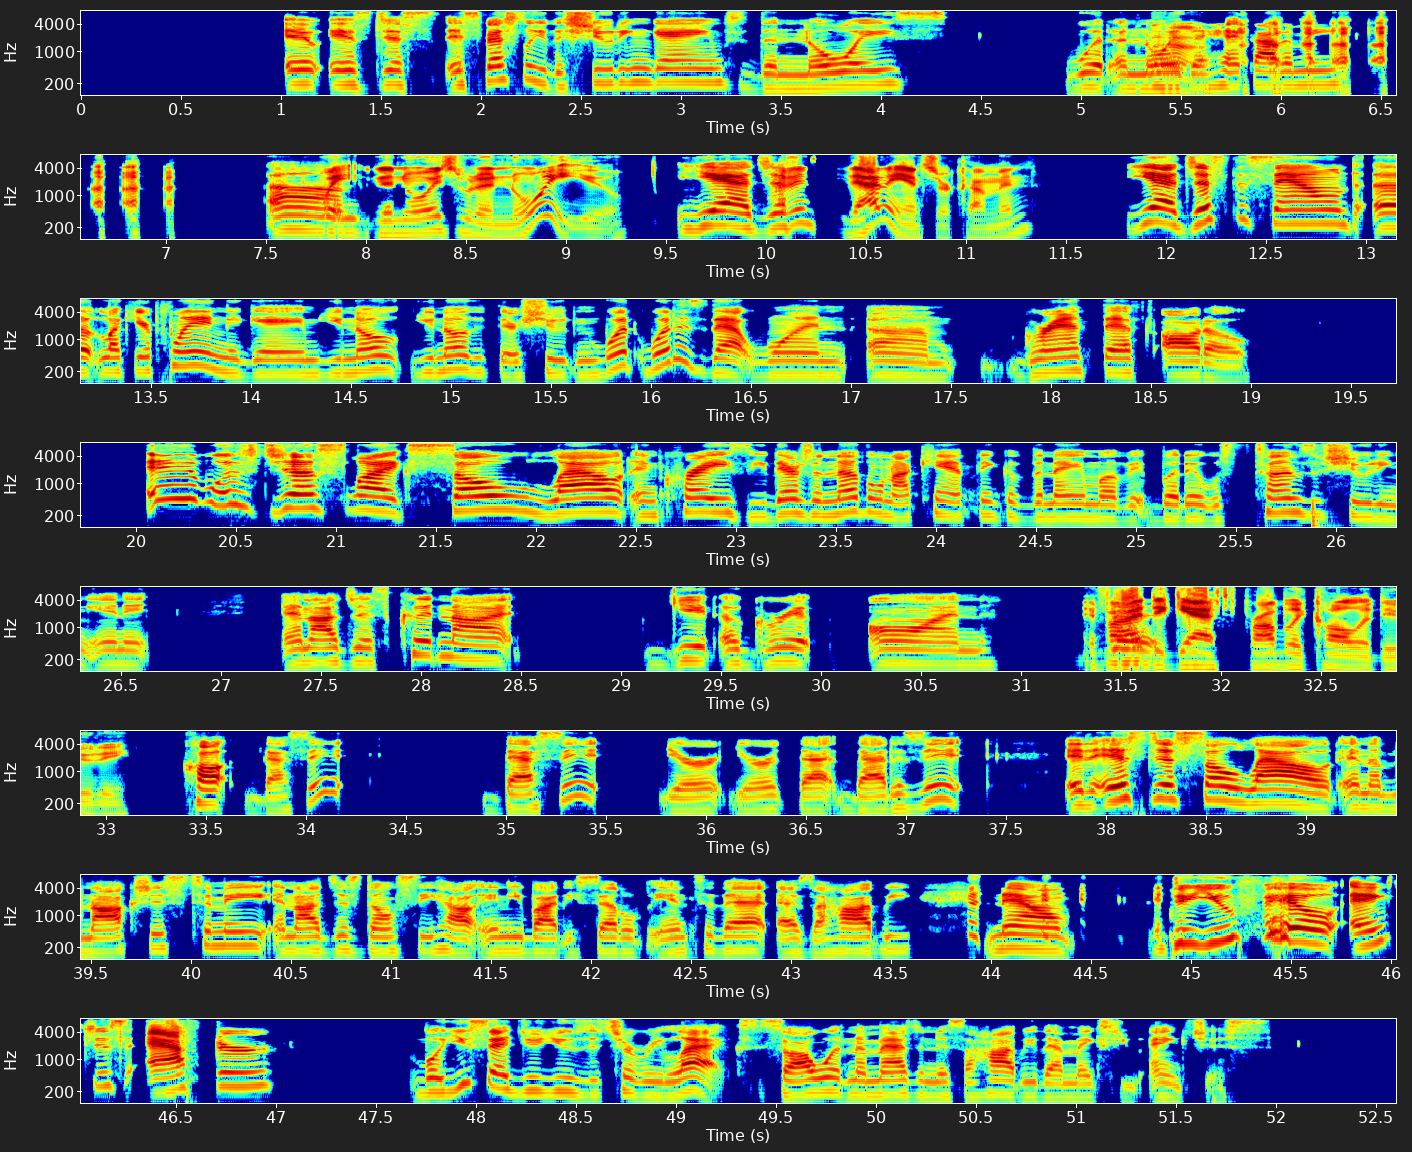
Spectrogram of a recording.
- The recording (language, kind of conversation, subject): English, unstructured, What hobby would help me smile more often?
- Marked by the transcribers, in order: tapping; laugh; other background noise; laugh; laughing while speaking: "feel"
